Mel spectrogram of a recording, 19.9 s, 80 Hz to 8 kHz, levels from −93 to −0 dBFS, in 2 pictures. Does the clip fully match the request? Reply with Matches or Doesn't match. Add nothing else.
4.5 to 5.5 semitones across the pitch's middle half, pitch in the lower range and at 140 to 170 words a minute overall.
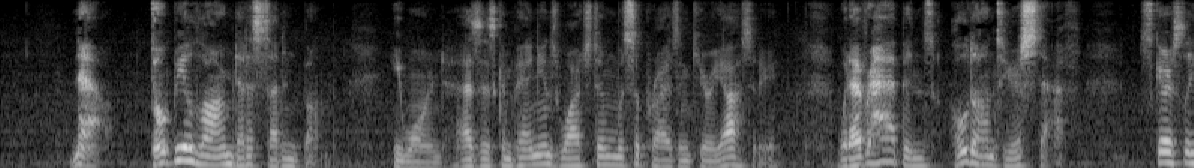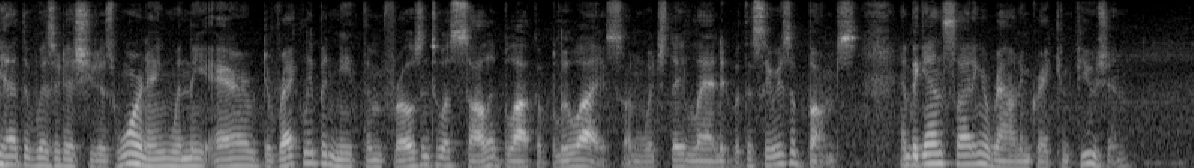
Doesn't match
